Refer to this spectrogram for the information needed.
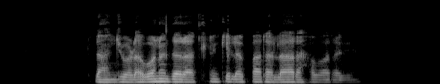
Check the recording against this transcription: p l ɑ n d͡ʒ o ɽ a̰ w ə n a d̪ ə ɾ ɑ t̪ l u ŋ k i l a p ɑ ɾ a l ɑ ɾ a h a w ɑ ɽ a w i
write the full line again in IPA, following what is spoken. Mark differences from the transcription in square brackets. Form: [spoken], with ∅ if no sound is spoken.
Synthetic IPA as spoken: p l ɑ n d͡ʒ o ɽ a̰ w ə n a d̪ ə ɾ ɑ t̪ l u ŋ k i l a p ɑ ɾ a l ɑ ɾ a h a w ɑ [ɾ] a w i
